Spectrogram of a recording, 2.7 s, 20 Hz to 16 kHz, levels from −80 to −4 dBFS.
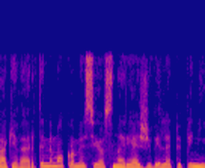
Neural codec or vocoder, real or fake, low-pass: codec, 24 kHz, 3 kbps, HILCodec; fake; 10.8 kHz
